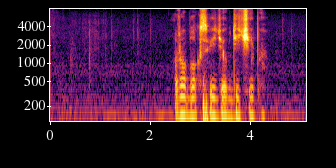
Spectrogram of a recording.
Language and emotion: Russian, neutral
